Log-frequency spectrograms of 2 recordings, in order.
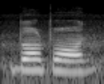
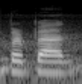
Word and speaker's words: bourbon: You know, it's often pronounced bourbon, but actually it's a softer burban.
